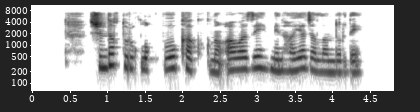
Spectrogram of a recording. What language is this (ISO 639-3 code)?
uig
